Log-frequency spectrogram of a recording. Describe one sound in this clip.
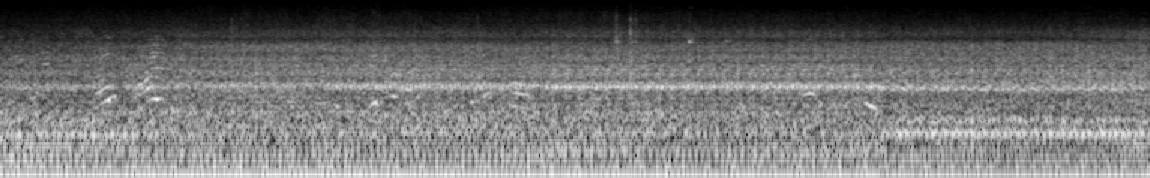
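Water hisses from fire hoses.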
